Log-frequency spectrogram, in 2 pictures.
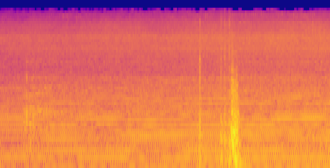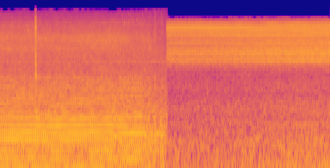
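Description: A steady motor hum with several held tones, like an engine running, with a brief sound about three seconds in. About six seconds in it cuts abruptly to a steady high buzz of insects.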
